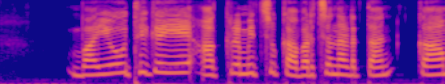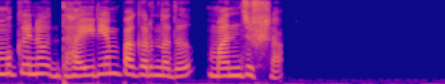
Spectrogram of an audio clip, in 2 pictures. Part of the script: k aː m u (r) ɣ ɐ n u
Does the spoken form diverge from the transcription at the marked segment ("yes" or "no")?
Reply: yes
